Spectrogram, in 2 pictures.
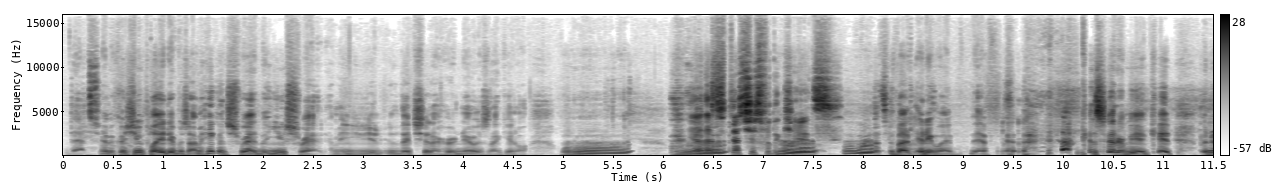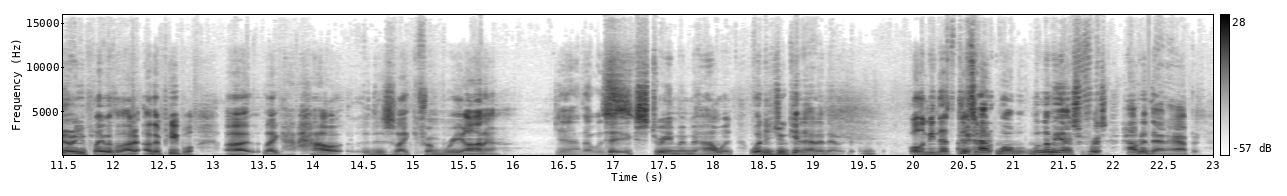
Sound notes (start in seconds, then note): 6.1 imitates guitar; 9.2 laughs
